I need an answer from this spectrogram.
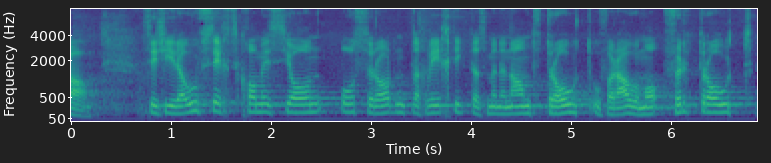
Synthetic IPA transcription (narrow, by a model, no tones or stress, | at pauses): ɑ̰ː | sɪʃɪɾəufsɪχt͡skʰɔmɪsjoːnʊsəɾɔrdən̩tləχʋɪχtɪɡ̚d̥ɑsmənənɑnttrɔʊtʰufɔɾɑləmɔfəɾtɾɔʊt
